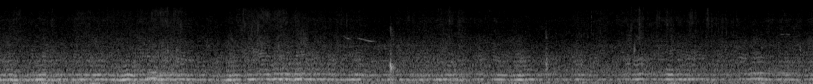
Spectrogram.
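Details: Continuous droning buzz of many honey bees on a Mason jar honey super, steady and low with a clear overtone, one brief click near the middle.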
